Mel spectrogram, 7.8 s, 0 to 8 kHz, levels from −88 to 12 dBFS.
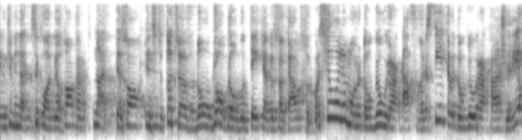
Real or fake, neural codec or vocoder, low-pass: fake; codec, 24 kHz, 1 kbps, SNAC; 7.2 kHz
